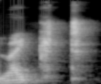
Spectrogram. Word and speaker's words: liked: liked to dance liked this has a k sound at the end so it's like kt liked so you only add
